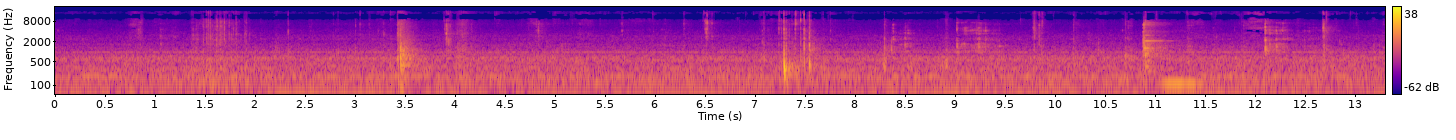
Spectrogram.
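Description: Someone eating rice by hand from a plate: quiet chewing and mouth noises with a few short sharp clicks and taps scattered through, the loudest about seven seconds in.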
